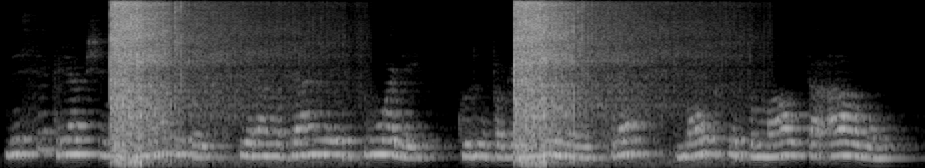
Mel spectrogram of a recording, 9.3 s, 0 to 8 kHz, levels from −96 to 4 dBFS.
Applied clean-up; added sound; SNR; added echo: none; Hiss; -4 dB; reverberation time 0.9 s.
